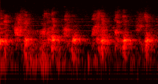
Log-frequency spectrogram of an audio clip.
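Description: Water being lapped up in quick, steady wet slurps, about three per second, close by and moderately loud, with no talking over it.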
